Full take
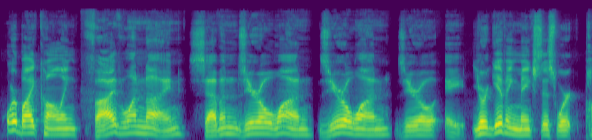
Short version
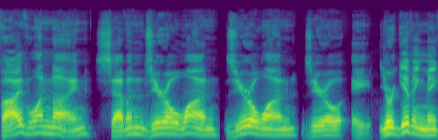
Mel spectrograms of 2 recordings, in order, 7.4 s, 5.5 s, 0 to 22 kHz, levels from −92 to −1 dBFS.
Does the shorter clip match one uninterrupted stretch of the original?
yes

